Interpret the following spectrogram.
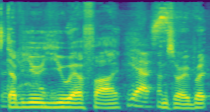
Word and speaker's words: WUFI: that's the software program that i what does woofy stand for again it's wufi yes i'm sorry but it's in german it's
